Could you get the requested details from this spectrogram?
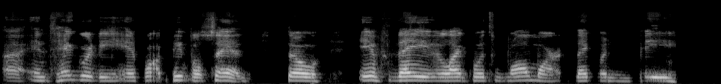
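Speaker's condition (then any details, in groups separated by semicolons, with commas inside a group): ALS; host says slur not noticeable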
